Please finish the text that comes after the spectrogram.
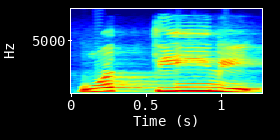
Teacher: والتین والزیتون، والتین یہاں پر یا مدہ ہے، یا ساکن سے پہلے والے حرف کے نیچے زیر ہے، اس کو یا مدہ کہا جاتا ہے۔ اس کو تقریباً 1 الف کے برابر کھینچ کر پڑھنا ہوگا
